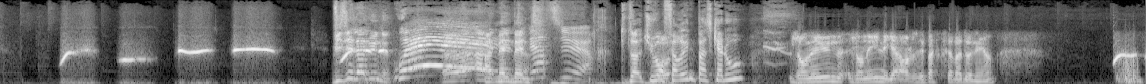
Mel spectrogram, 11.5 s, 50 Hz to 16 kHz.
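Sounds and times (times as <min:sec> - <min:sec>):
person whistling a song tune in a song-guessing game: 0:00.6 - 0:02.9, 0:11.1 - 0:11.4
speech: 0:03.4 - 0:10.2.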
